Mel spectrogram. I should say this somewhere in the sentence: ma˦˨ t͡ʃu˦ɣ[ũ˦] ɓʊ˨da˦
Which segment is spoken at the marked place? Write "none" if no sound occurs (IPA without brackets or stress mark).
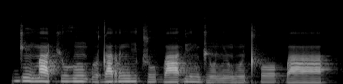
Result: ũ˦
